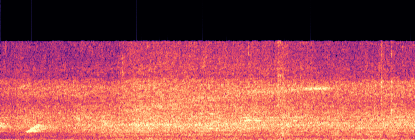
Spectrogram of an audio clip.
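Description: Motorcycle engine idling, a steady low hum.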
